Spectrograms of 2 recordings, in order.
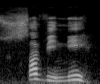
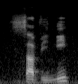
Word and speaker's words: Savigny: uma ideia dando prosseguimento savini frederich C Von savini que apesar do seu nome ter um sotaque uma pronúncia afrancesada por assim dizer ele era alemão ele no final do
